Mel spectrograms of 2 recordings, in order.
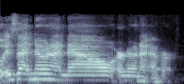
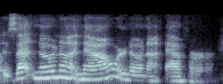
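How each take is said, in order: First: It is said coldly, without a smile. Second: It is said warmly, with a smile. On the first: The listener feels pushed and shuts down. The speaker calls it wrong. "that's a whole different feel" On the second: The refusal is accepted without pressure. The speaker calls it right. "And say it with a smile"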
